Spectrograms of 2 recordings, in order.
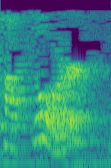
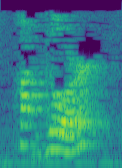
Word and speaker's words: Hazor: And the city of Hazor, that's how you pronounce that, their Z's sound as if they have a T in front of it. Hazor is today another of these amazingly wonderful archaeological sites.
